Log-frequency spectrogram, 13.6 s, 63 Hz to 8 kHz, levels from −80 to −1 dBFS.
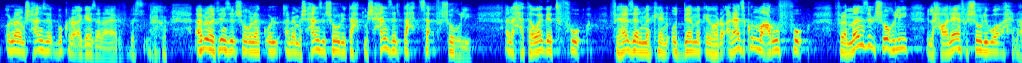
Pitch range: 155-190 Hz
